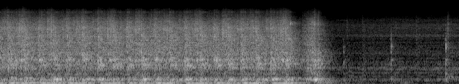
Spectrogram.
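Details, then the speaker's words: Class 1 Jimco off-road car cold start with dry sump, after oil pump rebuild: engine catches quickly and runs a busy, even beat with a crisp rasp before shutting off; sounds healthy, no knocks or rattles. "remember last video we rebuilt the oil pump so we'll kind of let everything cycle through then check oil again and uh can't do that but got kind of a cold start thing here so it's kind of cool so here we go"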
